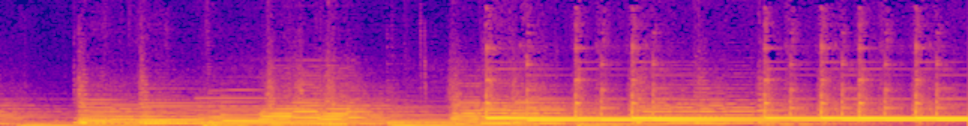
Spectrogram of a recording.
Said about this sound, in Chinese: 这时，门口突然响起一阵急促的门铃声。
